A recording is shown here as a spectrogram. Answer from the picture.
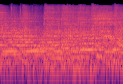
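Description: Live soul band playing with no voice: drums under held chords that break up into moving notes partway through.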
